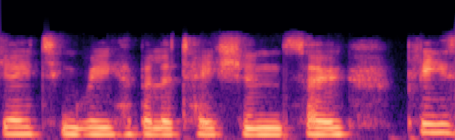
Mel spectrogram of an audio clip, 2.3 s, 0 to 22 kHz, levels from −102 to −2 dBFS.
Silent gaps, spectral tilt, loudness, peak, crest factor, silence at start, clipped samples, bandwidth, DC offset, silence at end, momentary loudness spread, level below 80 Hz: none; -4.5 dB/octave; -20 LUFS; -2 dBFS; 18 dB; 0 s; under 0.1%; 8 kHz; under 0.1%; 0 s; 3 LU; -58 dBFS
